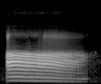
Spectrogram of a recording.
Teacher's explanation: 땐 알을 한번 길게 발음해 보면 아 인 모양이 변하지 않고 소리가 일관되고 혀의 위치도 변하지 않습니다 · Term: 단모음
